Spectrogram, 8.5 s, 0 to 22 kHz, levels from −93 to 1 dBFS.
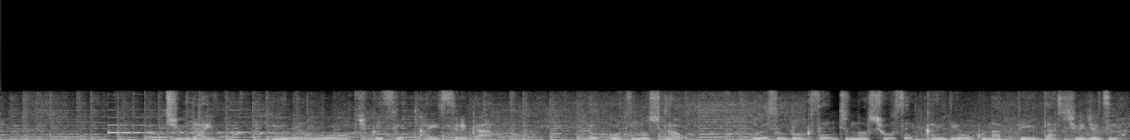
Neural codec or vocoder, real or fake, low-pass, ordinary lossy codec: codec, 16 kHz, 4 kbps, X-Codec, HuBERT features, trained on general audio; fake; none; none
